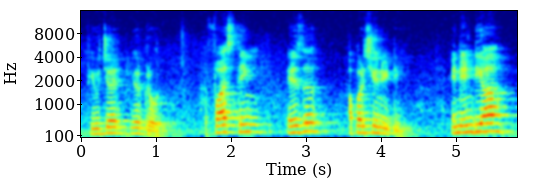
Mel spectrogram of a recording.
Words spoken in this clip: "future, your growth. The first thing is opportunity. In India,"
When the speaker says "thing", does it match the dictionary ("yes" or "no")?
no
